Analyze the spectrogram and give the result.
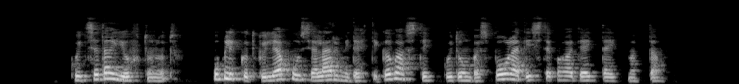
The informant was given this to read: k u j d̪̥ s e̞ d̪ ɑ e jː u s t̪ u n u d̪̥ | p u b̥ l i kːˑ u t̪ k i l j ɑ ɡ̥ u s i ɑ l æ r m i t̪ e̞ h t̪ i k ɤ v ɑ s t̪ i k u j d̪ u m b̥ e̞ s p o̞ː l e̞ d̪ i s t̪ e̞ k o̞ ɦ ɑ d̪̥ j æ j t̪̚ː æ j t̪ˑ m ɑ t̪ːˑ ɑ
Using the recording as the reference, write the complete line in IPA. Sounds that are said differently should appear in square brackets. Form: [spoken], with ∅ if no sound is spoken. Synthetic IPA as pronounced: k u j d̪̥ s e̞ d̪ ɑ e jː u [h] t̪ u n u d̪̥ | p u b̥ l i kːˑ u t̪ k [y] l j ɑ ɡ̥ u s [j] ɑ l æ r m i t̪ e̞ h t̪ i k ɤ v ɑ s t̪ i k u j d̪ u m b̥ e̞ s p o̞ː l e̞ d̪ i s t̪ e̞ k o̞ ɦ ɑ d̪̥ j æ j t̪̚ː æ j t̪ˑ m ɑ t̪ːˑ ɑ

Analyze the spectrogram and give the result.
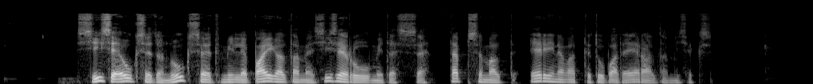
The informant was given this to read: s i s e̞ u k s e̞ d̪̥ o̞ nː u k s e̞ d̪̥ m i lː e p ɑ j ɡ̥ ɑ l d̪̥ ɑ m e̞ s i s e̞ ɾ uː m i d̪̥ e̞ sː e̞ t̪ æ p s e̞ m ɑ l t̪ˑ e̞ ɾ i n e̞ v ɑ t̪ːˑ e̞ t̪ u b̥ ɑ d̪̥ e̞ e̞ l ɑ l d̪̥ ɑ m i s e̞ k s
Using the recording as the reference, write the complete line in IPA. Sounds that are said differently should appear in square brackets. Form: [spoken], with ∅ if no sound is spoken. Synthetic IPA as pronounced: s i s e̞ u k s e̞ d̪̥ o̞ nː u k s e̞ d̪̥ m i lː e p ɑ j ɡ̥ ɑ l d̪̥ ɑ m e̞ s i s e̞ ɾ uː m i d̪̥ e̞ sː e̞ t̪ æ p s e̞ m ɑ l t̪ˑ e̞ ɾ i n e̞ v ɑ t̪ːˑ e̞ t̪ u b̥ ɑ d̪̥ e̞ e̞ [ɾ] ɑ l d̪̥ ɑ m i s e̞ k s

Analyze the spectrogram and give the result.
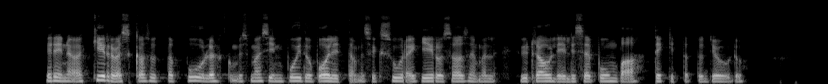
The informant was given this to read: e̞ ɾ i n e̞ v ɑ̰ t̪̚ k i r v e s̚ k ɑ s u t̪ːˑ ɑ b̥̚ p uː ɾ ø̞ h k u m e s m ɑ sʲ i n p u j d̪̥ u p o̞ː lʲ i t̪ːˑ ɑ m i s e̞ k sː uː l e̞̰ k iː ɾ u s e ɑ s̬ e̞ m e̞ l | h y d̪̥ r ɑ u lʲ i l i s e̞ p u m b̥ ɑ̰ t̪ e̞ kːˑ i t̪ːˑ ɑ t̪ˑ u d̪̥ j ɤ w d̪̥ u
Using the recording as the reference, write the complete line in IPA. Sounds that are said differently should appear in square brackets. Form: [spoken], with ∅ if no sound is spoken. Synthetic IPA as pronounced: e̞ ɾ i n e̞ v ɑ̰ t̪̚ k i r v e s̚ k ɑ s u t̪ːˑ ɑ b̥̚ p uː [l] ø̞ h k u m [i] s m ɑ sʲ i n p u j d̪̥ u p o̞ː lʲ i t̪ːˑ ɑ m i s e̞ k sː uː [ɾ] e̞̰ k iː ɾ u s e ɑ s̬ e̞ m e̞ l | h y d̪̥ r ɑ [w] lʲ i l i s e̞ p u m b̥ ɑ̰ t̪ e̞ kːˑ i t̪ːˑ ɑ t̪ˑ u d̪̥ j ɤ w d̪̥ u

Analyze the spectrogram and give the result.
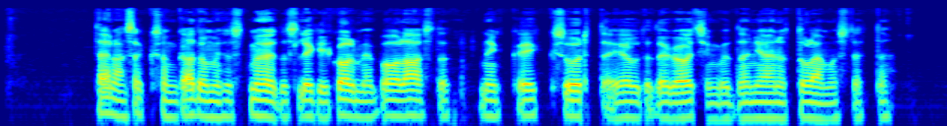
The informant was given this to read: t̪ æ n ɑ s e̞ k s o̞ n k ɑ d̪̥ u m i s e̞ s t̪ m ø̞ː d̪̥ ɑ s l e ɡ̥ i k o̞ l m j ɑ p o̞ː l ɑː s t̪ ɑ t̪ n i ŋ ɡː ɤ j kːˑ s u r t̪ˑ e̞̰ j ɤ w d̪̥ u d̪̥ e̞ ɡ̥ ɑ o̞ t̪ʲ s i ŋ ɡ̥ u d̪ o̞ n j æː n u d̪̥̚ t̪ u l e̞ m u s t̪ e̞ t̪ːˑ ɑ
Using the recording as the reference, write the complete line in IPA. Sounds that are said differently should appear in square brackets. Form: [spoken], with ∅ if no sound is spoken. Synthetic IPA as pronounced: t̪ æ n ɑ s e̞ k s o̞ n k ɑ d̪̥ u m i s e̞ s t̪ m ø̞ː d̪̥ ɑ s l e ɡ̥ i k o̞ l m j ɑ p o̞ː l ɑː s t̪ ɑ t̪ n i ŋ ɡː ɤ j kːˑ s [uː] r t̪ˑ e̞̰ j ɤ w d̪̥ u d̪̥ e̞ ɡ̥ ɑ o̞ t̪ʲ s i ŋ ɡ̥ u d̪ o̞ n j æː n u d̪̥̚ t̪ u l e̞ m u s t̪ e̞ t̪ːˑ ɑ

